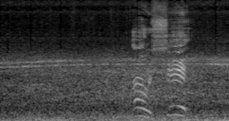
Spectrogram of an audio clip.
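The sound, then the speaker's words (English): A jet aircraft with vertical thrusters comes in for landing and crashes after something goes wrong with a thruster: a steady, heavy jet engine roar rumbles throughout with no break, and near the end a man's voice briefly exclaims over the noise. “Yeah, so he's coming in for landing. Something clearly went wrong with the vertical thrusters after touchdown.”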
